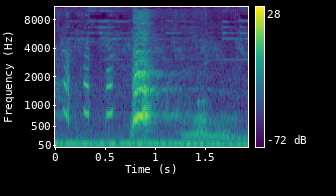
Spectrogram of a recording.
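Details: Indian ringneck parakeet making natural sounds: three short harmonic squawking notes in quick succession, then one louder, harsher call and a fading low note, over a steady low hum.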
